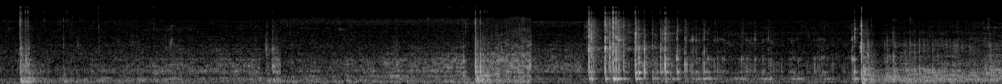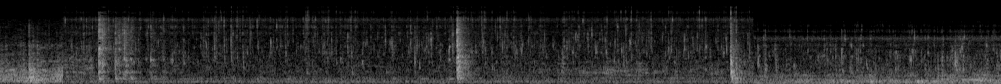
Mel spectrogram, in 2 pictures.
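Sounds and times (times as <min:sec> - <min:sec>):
water splashing onto pavement: 0:10.7 - 0:17.6.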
